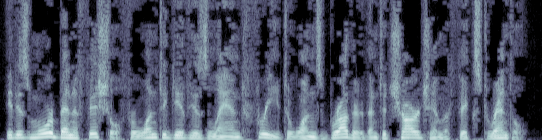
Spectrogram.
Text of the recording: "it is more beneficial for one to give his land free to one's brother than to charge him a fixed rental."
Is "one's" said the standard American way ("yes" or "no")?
yes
